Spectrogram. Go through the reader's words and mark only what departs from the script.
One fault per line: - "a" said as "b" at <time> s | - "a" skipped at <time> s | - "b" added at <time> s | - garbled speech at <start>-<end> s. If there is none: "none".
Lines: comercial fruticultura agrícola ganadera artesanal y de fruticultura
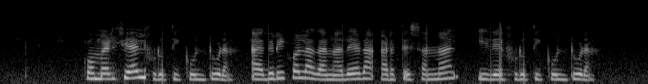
none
